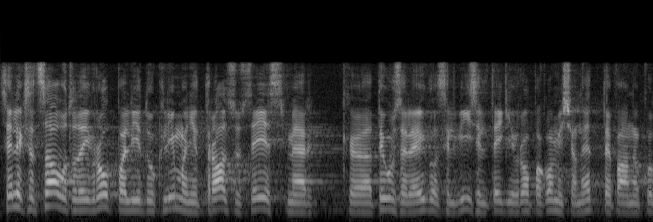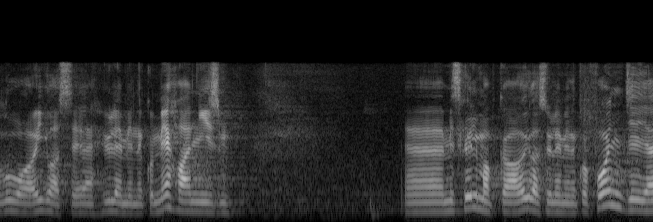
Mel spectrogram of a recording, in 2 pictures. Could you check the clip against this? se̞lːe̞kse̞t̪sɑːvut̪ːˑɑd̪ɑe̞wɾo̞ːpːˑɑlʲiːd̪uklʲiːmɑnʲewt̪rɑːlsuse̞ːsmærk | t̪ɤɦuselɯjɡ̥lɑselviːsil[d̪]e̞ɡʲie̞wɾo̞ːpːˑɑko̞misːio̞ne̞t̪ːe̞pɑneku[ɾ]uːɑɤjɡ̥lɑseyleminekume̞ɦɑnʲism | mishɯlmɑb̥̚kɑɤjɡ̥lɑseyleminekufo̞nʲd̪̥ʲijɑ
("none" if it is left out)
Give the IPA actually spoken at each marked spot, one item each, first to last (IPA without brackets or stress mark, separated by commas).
t̪, l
